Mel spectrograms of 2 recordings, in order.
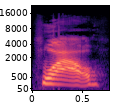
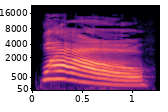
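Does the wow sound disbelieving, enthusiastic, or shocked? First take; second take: disbelieving; enthusiastic. First: It has flat intonation and sounds disbelieving. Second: It is high in pitch and sounds enthusiastic. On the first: The listener can't believe what someone did. "The flatter intonation shows disbelief at this person's actions" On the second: The listener is excited about the news. "The higher pitch on this word signals enthusiasm for what I heard"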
